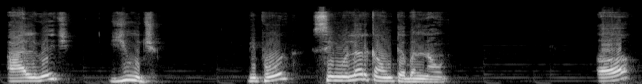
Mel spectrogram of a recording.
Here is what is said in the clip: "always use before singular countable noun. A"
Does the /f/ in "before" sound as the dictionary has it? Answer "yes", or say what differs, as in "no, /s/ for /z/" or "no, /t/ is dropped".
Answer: no, /p/ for /f/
